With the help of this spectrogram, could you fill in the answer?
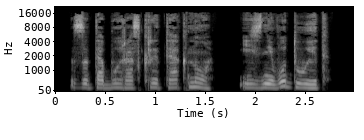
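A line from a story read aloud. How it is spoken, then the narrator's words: Whisper. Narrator (Russian): шепотом ответила я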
